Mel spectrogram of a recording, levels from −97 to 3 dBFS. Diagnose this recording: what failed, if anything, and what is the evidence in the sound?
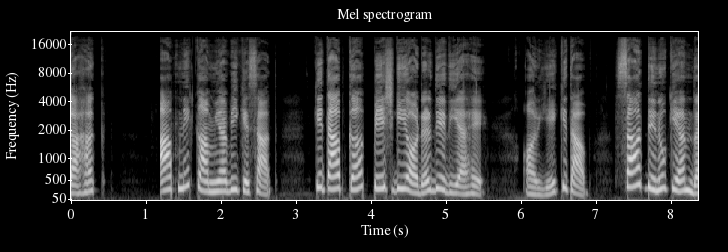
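Nothing failed; no fault is audible anywhere.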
